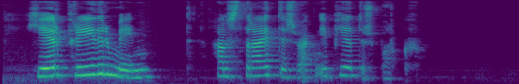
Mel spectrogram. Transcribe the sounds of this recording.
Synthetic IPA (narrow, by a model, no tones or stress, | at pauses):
çɛːɾ̥pʰɾiːðɪɾmɪnt̪t̪ | hanːsθɾaːjt̪ɪsvɛ̰knipʰɛːt̪ʏspɔɾ̥k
